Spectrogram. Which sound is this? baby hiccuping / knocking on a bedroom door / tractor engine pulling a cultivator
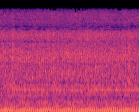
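tractor engine pulling a cultivator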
